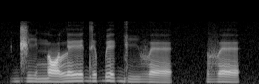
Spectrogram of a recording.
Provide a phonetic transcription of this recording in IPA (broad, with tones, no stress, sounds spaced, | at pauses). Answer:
d͡ʒ i˨ n ɔ˨ l eː˦ d ɪ˦ ɓ e˦ ɡ iː˨ β ɛ˨ | v ɛ˨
